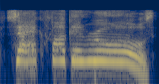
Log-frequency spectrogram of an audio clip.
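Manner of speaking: stretched high mock yell from the control room; imitated yell. Producer yelling to the guitarist, imitated in a long high yell. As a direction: call it out long and high like across a studio. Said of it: "Andrew yelled from the fucking control room".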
